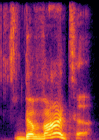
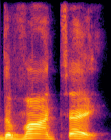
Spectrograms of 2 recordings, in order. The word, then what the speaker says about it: Devontae: goes left when he pronounces names like Devonta instead of Devontae.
